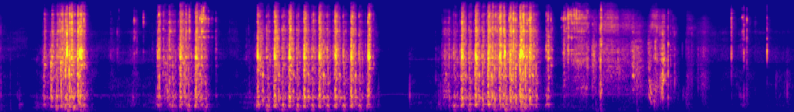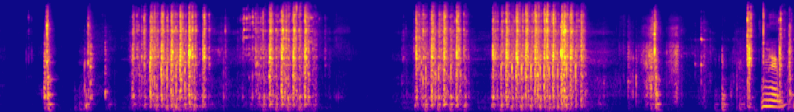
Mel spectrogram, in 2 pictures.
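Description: A sewing machine stitches fabric pieces of a crossbody bag together in several loud, steady bursts separated by short pauses and quiet handling sounds, with no talking.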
